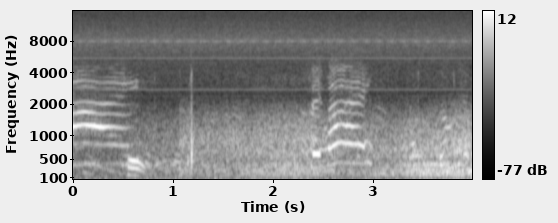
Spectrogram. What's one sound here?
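A young child squeals in a high voice close by.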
